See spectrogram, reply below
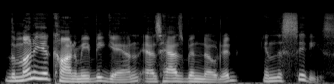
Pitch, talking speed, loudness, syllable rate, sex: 150 Hz, 195 wpm, -20 LUFS, 6.0 syllables/s, male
